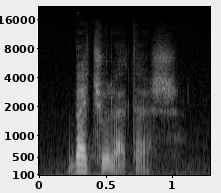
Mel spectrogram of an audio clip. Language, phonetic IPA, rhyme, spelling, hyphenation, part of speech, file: Hungarian, [ˈbɛt͡ʃylɛtɛʃ], -ɛʃ, becsületes, be‧csü‧le‧tes, adjective, Hu-becsületes.ogg
- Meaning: honest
